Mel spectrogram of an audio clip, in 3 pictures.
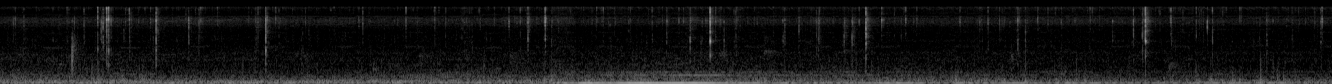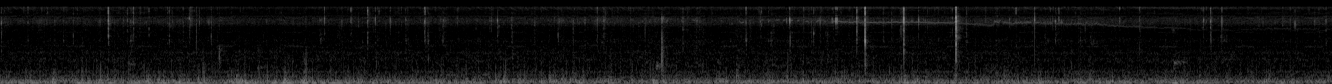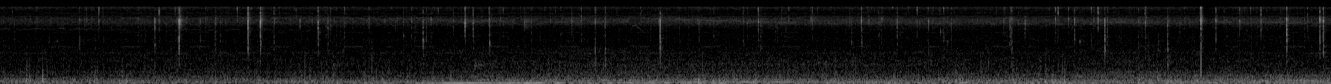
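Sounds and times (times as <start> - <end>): fire crackles and pops: 0.0 - 39.9
wood fire rumbling: 0.0 - 39.9.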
